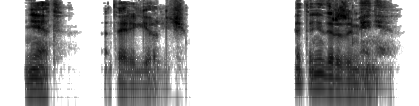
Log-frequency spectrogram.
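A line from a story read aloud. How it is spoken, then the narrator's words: Calm. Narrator (Russian): спокойно сказал я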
